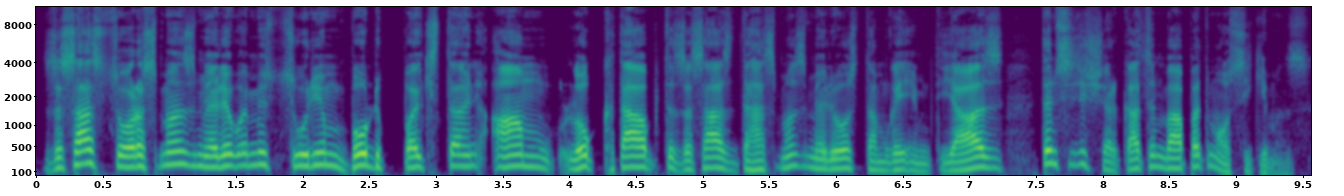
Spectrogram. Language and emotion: Kashmiri, neutral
